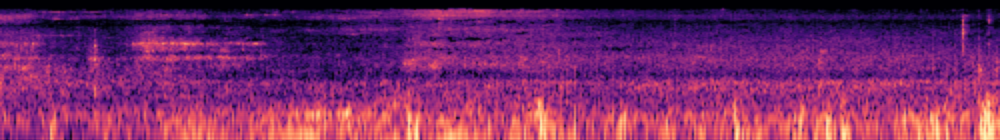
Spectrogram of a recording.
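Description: City street traffic: a steady wash of cars driving through an intersection, swelling a few seconds in, with wind noise on the phone's microphone.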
